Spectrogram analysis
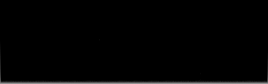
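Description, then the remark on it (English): Paper being folded down and rolled in quarter-inch folds, done five or six times for a craft, heard as a few soft, scattered crinkling clicks over a low steady hum, quiet, with no voices. “Till it just gets, I love the sound of this paper.”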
